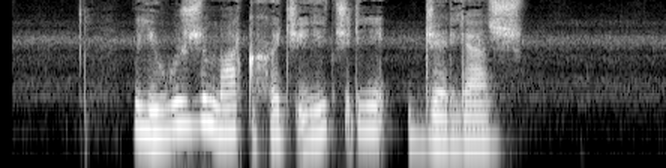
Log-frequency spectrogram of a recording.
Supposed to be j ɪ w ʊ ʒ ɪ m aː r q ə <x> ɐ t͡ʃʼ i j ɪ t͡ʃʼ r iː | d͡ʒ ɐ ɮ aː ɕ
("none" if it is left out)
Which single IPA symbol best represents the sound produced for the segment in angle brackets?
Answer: x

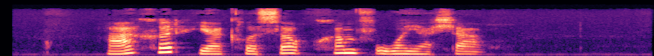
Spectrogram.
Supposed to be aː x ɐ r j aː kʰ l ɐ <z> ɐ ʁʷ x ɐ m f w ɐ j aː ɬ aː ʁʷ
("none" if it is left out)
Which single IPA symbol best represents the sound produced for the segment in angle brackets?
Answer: s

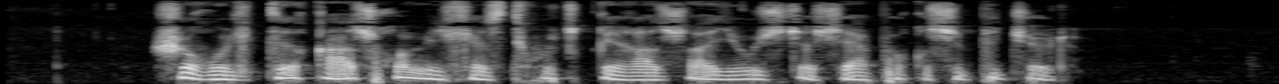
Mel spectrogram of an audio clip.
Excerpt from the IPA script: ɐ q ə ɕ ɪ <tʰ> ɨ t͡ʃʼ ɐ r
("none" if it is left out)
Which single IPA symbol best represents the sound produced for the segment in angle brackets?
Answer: pʰ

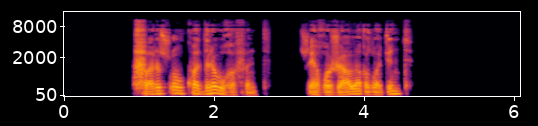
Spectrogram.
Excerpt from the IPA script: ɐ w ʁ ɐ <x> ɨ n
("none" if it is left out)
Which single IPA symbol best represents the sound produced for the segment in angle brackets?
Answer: f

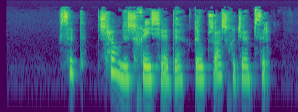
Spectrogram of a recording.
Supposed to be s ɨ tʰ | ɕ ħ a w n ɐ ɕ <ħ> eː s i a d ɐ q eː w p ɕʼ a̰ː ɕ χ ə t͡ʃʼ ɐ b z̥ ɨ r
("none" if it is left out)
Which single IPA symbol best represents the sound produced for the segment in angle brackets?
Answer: χ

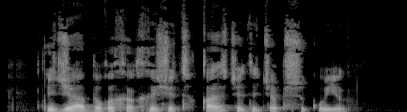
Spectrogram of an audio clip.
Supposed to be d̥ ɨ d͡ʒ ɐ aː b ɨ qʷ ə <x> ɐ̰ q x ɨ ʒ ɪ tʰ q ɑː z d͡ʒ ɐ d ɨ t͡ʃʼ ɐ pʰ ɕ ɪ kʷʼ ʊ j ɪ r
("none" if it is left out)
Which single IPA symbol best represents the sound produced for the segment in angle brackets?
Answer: x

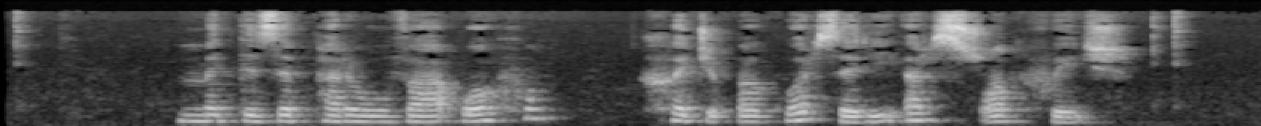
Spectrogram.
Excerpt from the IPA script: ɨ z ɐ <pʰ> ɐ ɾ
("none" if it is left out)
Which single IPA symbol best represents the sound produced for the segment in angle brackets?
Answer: pʰ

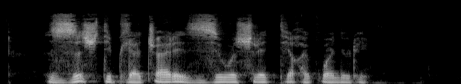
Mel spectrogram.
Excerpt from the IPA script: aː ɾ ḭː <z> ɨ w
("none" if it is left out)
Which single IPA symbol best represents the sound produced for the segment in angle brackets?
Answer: z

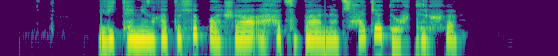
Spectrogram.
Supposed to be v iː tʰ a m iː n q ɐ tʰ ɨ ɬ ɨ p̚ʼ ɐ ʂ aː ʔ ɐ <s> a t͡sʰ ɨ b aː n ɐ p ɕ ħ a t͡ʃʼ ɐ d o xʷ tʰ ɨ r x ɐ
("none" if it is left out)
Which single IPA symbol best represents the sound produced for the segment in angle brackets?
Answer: ħ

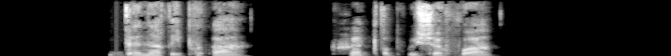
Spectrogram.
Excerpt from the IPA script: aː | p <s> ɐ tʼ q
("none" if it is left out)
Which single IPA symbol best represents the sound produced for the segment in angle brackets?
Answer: x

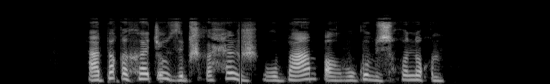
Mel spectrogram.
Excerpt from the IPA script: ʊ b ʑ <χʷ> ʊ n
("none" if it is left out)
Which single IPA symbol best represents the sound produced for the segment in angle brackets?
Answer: χʷ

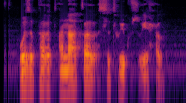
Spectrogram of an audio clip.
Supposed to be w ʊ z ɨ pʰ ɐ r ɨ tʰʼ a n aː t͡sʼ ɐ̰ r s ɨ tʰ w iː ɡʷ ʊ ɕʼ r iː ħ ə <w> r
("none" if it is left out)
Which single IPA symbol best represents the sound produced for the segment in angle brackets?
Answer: none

